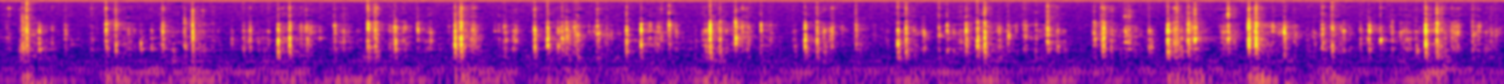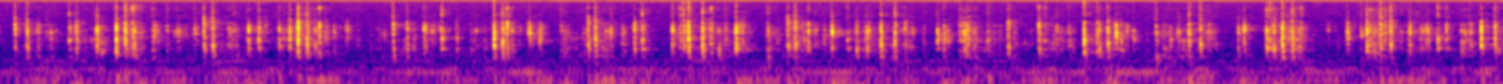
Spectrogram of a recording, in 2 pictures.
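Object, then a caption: Plastic computer keyboard. Fingertips rapidly tap and type on a full-size black plastic computer keyboard with hollow keycaps. The result is a dense, continuous stream of short, sharp, bright plastic clicks with no ringing, over a steady low hum.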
